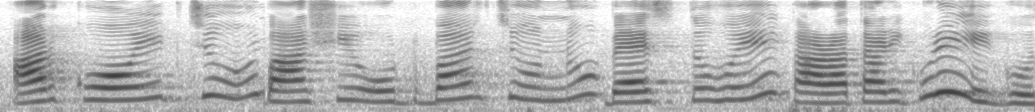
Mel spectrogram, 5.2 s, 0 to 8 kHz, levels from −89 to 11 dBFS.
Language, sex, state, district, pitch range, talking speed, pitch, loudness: Bengali, female, West Bengal, Kolkata, 275-375 Hz, 125 wpm, 325 Hz, -25 LUFS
